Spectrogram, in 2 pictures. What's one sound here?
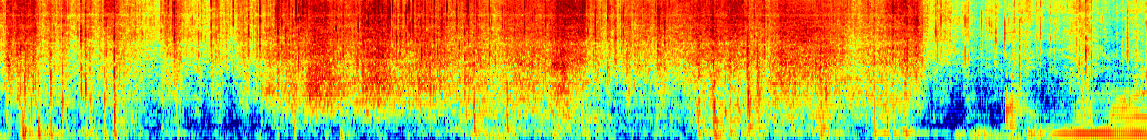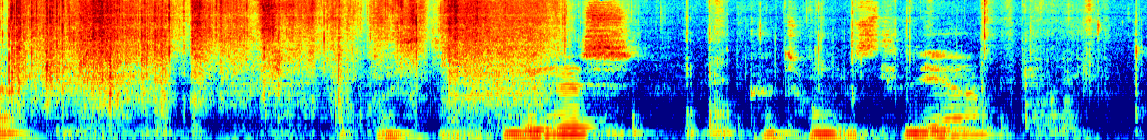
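A cardboard box scrapes and bumps as it is moved.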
